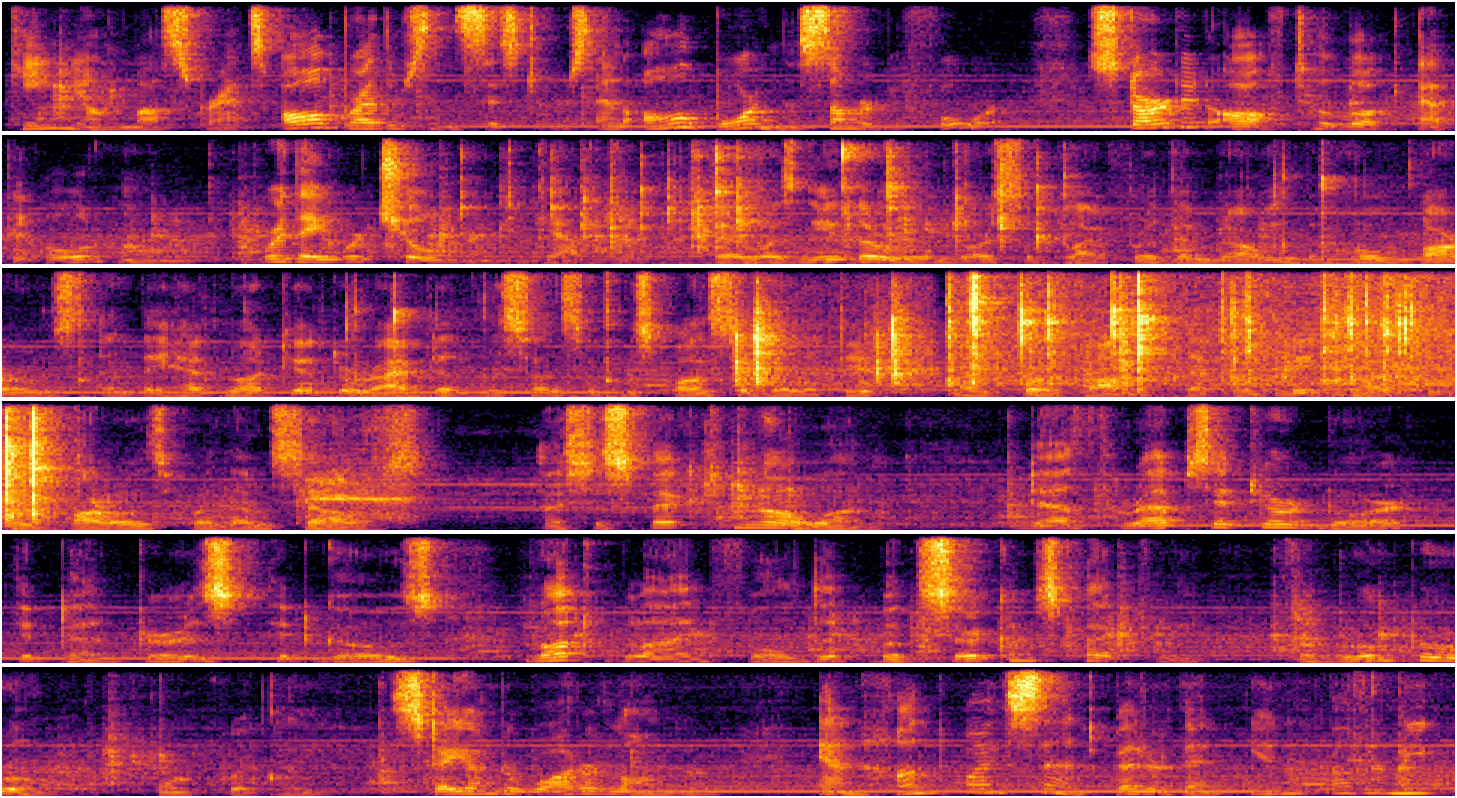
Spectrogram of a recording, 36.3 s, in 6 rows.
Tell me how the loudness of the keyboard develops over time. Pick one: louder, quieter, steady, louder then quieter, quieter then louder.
quieter then louder.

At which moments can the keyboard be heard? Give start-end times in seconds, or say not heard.
8.0-18.4.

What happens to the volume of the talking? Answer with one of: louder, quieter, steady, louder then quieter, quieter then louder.
steady.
